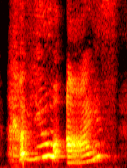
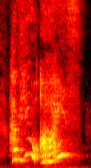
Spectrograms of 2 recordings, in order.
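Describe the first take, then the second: First: High, loud, drawn-out cry rising at the end; outraged challenge. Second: High, quicker question with less force, rising sharply; incredulous challenge. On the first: Hamlet confronts the widow over her husbands, loud outraged cry. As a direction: hurl the question out in accusation. Hamlet's acted accusation, first take. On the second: Hamlet questions the widow, high incredulous reproach. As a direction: repeat it in pained disbelief. Hamlet repeats the acted accusation. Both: Acted.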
